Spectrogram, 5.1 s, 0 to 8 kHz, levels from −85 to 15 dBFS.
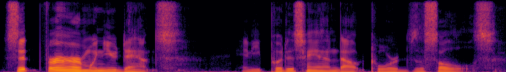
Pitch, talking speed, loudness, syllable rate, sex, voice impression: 110 Hz, 165 wpm, -20 LUFS, 4.0 syllables/s, male, masculine, middle-aged, thick, tensed, powerful, slightly hard, cool, calm, mature, slightly reassuring, wild, lively, slightly strict, slightly sharp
